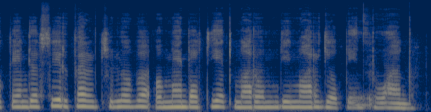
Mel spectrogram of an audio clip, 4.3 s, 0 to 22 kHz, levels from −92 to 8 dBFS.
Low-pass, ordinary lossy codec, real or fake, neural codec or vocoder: none; none; fake; codec, 44.1 kHz, 1.7 kbps, Pupu-Codec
